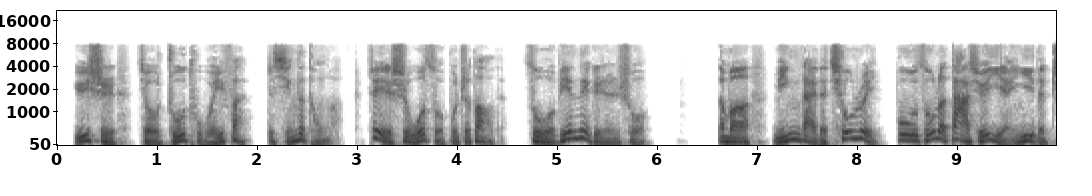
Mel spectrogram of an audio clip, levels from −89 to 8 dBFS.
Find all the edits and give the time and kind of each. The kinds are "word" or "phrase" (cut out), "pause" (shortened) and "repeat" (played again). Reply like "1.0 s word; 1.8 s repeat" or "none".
2.0 s pause; 3.0 s pause; 4.6 s pause; 6.1 s pause; 8.3 s pause

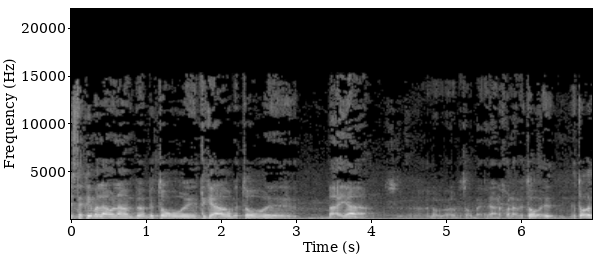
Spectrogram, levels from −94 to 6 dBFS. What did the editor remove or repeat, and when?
5.6 s word

